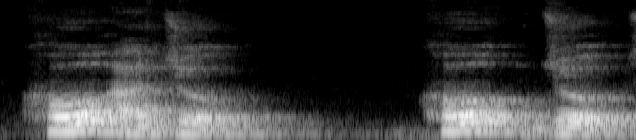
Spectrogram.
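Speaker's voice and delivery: खो and जो stretched very slowly, each sound held; drawn-out rhyme words. Shown as a demonstration. Teacher showing students the kafiya rhyme, slow stretched words. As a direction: linger on खो and जो so the rhyme rings. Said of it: "same pronunciation".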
